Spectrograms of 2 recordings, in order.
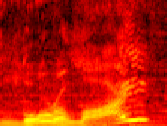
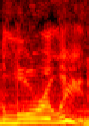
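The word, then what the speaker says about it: Lorelei: was do you know she's pronounced Lorelai I've been saying Laura lein I'm kidding um Laura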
